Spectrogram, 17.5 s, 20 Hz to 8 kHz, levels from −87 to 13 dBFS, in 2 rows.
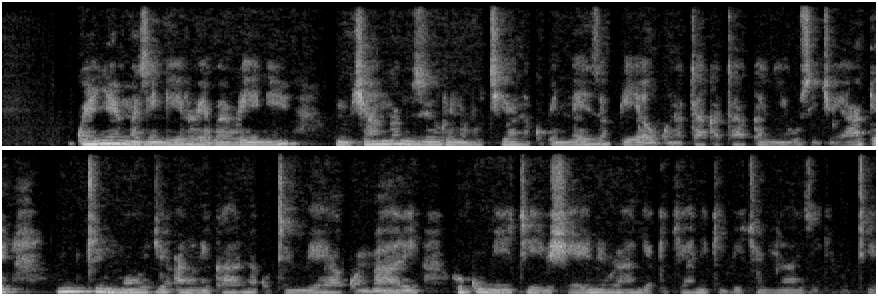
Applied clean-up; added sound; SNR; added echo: none; none; none; none.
